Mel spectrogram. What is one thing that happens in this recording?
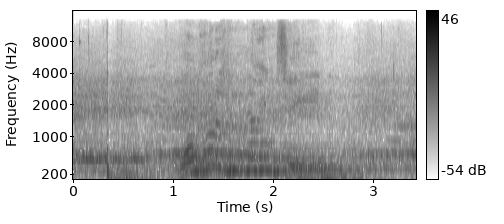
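A man announces a score loudly through a microphone.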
